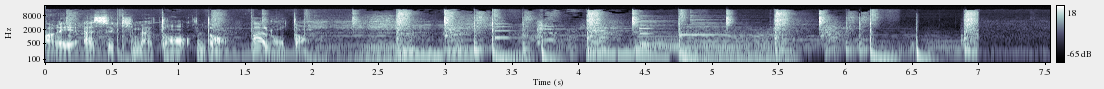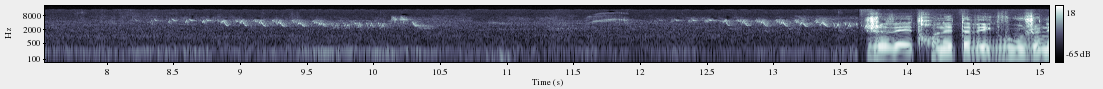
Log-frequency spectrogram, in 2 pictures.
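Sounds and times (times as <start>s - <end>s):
birds chirping: 0.0s - 2.2s, 7.0s - 15.0s.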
